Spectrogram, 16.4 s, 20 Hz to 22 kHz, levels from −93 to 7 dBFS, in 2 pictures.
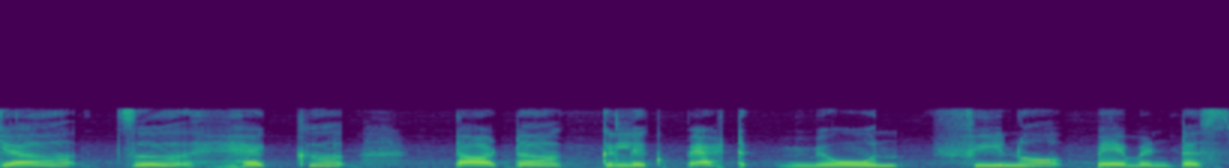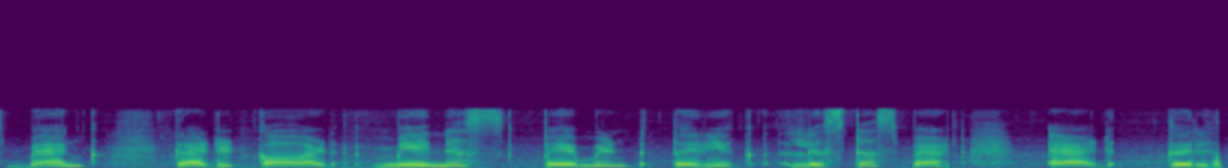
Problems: none marked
